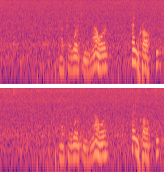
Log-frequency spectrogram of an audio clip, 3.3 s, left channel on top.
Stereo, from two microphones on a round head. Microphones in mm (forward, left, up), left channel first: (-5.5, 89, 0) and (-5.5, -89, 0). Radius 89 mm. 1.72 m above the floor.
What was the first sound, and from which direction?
A man speaking, 60° left (ahead or behind).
